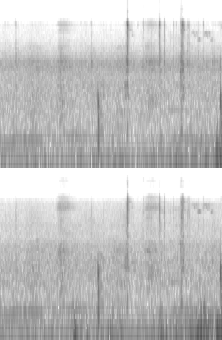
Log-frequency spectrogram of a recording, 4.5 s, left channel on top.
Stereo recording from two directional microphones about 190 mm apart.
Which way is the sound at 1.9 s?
10° left (ahead or behind).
